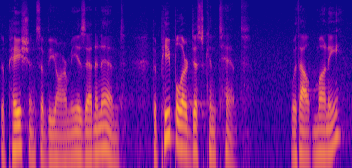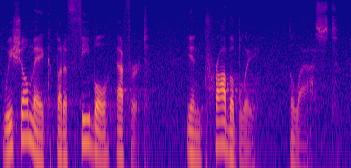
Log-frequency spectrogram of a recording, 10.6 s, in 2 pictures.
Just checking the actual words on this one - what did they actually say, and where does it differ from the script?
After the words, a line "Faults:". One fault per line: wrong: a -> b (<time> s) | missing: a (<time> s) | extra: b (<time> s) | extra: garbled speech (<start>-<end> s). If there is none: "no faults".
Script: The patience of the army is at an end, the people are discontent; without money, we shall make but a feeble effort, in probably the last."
The patience of the army is at an end, the people are discontent; without money, we shall make but a feeble effort, in probably the last."
Faults:
no faults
